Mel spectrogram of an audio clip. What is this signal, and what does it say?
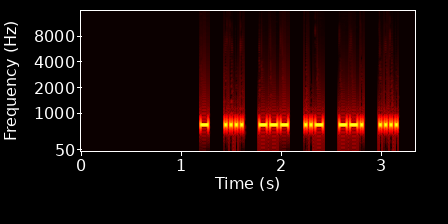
Morse code, heard as a keyed tone, about 47 wpm, spaced as for 33 wpm, 700 Hz. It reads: THOUGH
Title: 2x Character Spacing - Top 500 Words - 45wpm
